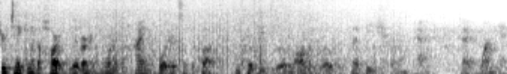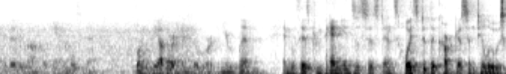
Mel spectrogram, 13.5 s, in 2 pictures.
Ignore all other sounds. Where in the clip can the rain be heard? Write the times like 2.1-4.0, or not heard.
0.0-9.4.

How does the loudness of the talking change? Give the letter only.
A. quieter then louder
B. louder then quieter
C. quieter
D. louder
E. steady
A.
